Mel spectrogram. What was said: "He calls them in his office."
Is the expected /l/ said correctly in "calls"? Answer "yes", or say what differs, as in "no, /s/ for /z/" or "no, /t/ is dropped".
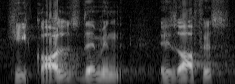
yes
